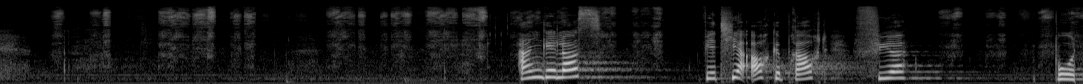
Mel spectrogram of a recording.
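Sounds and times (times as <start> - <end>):
writing during a Bible lesson: 0.5 - 7.0, 9.4 - 10.8
speech: 5.2 - 6.0, 7.1 - 9.2, 10.6 - 10.8.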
